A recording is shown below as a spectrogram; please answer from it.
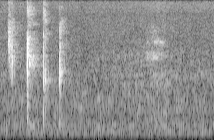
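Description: Near silence with a few faint, short clicks in quick succession in the first half-second.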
